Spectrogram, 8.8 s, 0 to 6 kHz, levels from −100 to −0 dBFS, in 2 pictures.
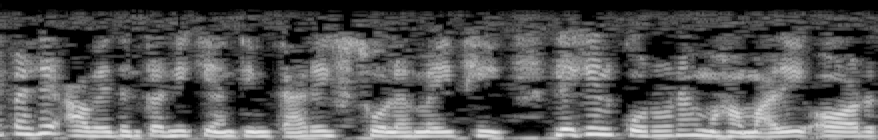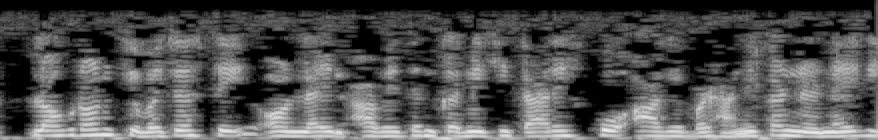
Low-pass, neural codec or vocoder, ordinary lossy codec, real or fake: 5.4 kHz; none; none; real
